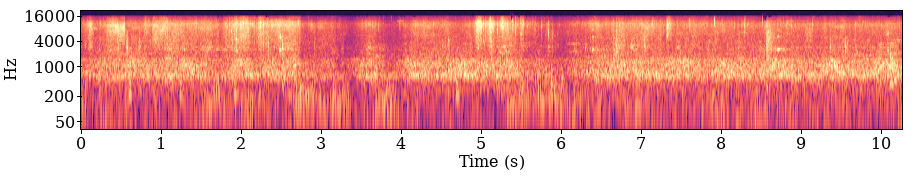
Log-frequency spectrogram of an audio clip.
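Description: Outdoor city street noise picked up by a handheld camera on the move: a steady low rumble with wind buffeting the microphone and scattered knocks from handling.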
